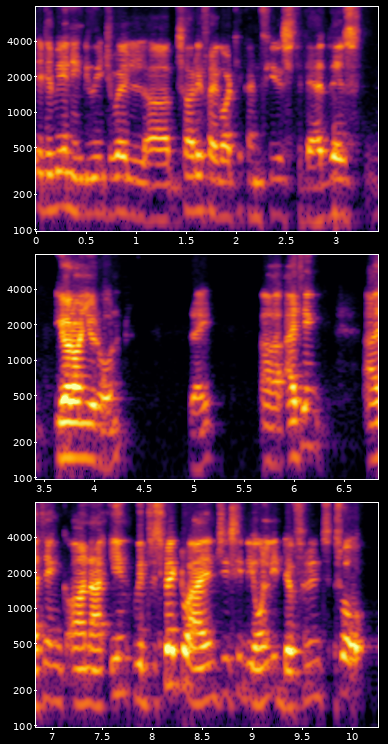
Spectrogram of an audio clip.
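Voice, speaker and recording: A man's voice: a little high, low-quality recording. A young man, a senior student explaining things to new students on a video call and checking in with "right?". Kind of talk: orientation talk to students.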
